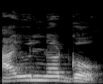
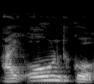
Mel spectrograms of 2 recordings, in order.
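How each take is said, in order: First: 'Will not' is said as two full words. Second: 'Will not' is contracted into one word.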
